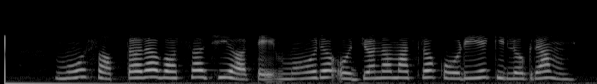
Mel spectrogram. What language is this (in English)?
Odia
